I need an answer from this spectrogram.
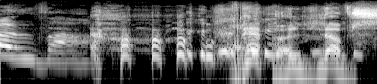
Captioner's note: both laughing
